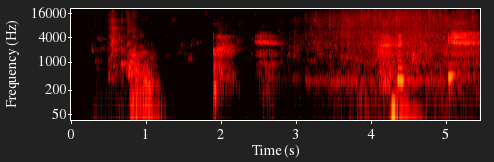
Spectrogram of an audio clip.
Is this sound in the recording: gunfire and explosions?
no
